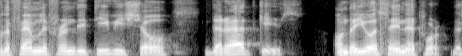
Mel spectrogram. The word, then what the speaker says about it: Radke: Is it Radke?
